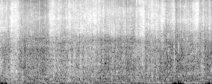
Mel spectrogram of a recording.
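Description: Crunchy chewing of a crispy fried chicken wing, a continuous run of crackling crunches.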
